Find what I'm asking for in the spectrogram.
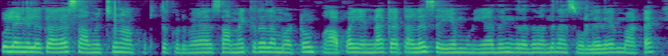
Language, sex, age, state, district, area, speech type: Tamil, female, 30-45, Tamil Nadu, Thoothukudi, urban, spontaneous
